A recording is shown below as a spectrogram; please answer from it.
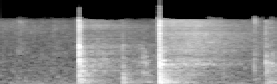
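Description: Pickup truck hood being opened: two sharp metallic clacks about half a second apart as the latch lets go and the hood lifts, the second trailing off with a short ringing tail, then a light tick.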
